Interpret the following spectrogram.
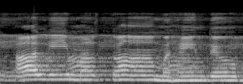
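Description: Man singing an Urdu tarana (devotional anthem), drawing out a gliding, wavering melody over a steady low drone.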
